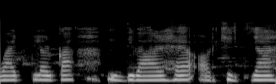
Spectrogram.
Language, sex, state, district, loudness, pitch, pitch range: Hindi, female, Bihar, Darbhanga, -27 LUFS, 205 Hz, 200-215 Hz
